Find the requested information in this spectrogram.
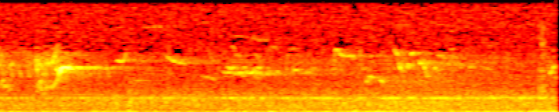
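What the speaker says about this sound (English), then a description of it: "There's a train going by now, with a tram." A train rolls past with a tram in a city park below Salisbury Crags, a continuous rumbling drone with faint high squeals, heard from a distance amid traffic hum.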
